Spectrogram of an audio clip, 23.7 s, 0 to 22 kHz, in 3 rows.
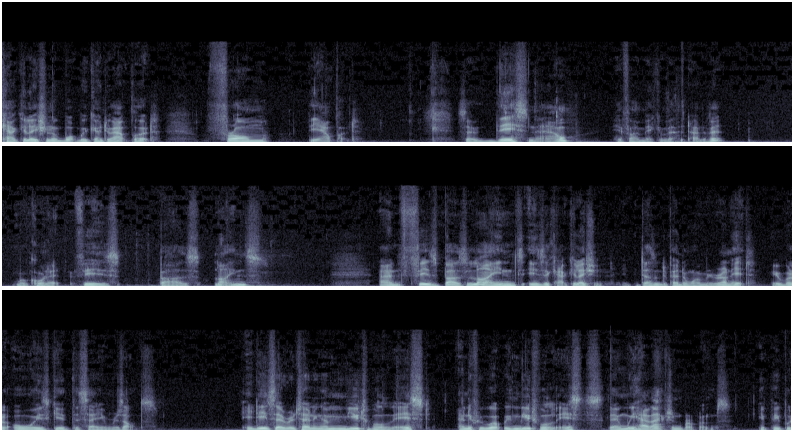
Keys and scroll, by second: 6.6 alt+super+m.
